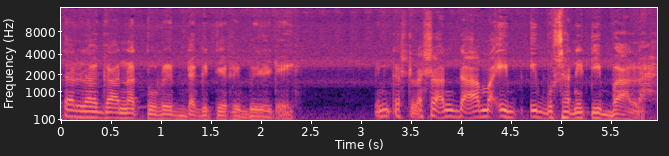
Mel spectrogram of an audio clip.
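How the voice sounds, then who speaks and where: Lively-pitched soldier. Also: male voice, normal speed, soft background music. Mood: earnest, impressed. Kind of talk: radio drama acting.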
